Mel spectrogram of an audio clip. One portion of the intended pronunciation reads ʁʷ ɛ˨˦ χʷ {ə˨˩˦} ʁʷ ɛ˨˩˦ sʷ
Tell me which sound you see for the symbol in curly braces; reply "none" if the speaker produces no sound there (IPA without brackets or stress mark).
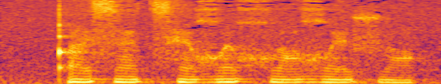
ɑ˨˩˦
